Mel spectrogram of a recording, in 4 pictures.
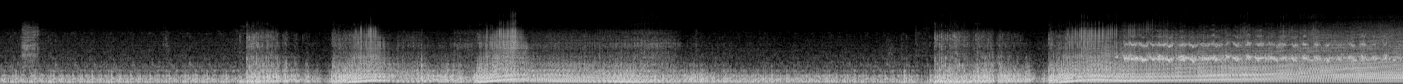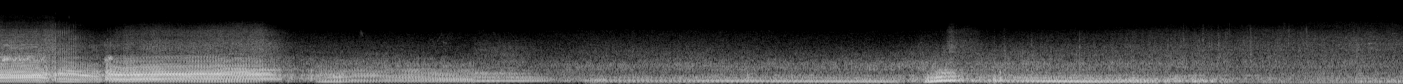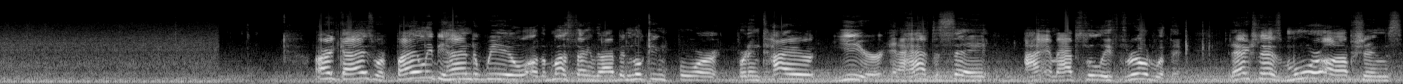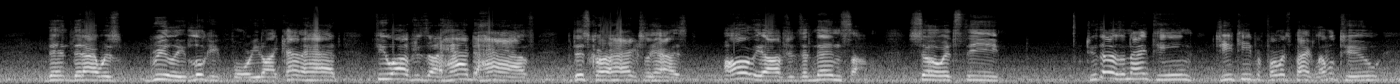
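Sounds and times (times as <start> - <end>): car engine revving and accelerating: 2.3 - 30.3, 31.2 - 45.3.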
